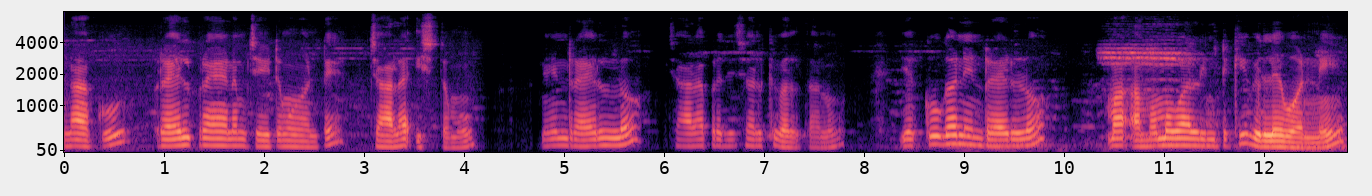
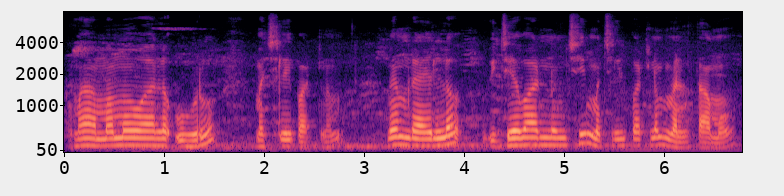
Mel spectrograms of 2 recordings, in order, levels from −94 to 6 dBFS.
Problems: background conversations at intervals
